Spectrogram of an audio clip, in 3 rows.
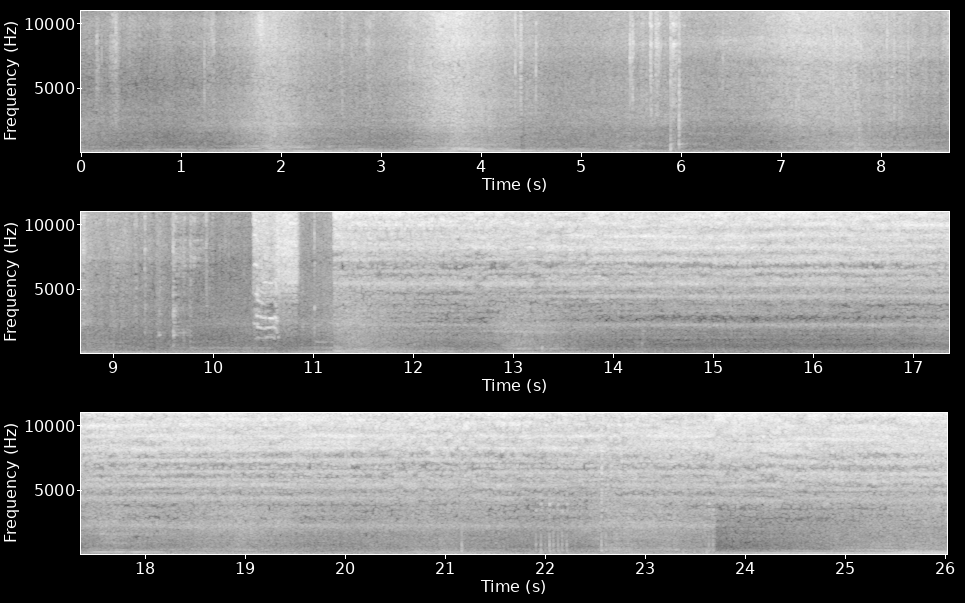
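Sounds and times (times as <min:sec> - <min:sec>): compressed gas hissing through tubing: 0:10.4 - 0:26.0.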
